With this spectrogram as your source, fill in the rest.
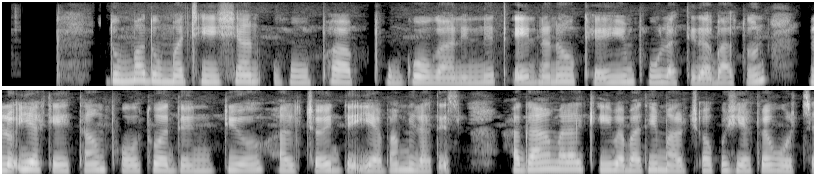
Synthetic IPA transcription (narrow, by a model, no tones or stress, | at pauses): d̪ʊmːɐd̪ʊmːɐt͡ʃʼiːʃːɐnhuːpʰːaːpʼʰʊɡːoːɡaːnɪnːɛt̪ʼeːlːɐnɐwkʰe̞ːhɪnpʰuːlɐt̪ːɪd̪ɐbaːt̪un | lɔʔɪjɐke̞ːt̪ʰːɐnpʰo̞ːt̪ʊwad̪ɛnd̪ɪjɔhɐlt͡ʃːɔjd̪ɛʔɪ̰jɐbɐmːɪlɐt̪ḛshɐɡaːmɐlɐkʼiːbɐbɐt̪ɪmɐɾt͡ʃʼːʊɐkʊʃ̬ɪjɐpːɛwɔɾt͡ʃːɛ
